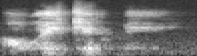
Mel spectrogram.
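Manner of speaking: "Awaken me" whispered, unvoiced and soft; sighed whisper. A narrator's reading. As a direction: sigh it out half-conscious. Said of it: "once again it sighs".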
